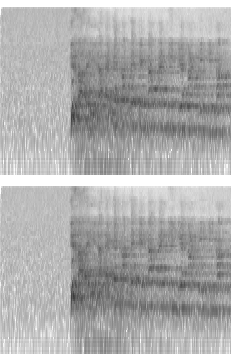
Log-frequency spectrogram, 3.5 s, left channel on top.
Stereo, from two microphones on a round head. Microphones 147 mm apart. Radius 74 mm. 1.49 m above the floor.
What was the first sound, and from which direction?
Laughter, 15° right (ahead or behind).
